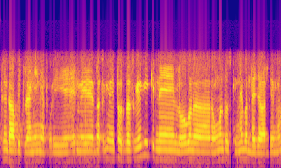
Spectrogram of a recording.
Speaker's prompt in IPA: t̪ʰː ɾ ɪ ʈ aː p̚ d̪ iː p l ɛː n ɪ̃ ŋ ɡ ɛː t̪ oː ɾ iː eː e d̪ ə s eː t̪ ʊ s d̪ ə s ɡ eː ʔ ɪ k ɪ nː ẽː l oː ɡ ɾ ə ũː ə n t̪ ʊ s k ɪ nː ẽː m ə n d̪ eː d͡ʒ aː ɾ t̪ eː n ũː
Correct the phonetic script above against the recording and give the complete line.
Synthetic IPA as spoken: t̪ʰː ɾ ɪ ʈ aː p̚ d̪ iː p l ɛː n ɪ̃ ŋ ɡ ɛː t̪ʰ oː ɽ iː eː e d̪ ə s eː t̪ ʊ s d̪ ə s ɡ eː k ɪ k ɪ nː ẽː l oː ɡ ɾ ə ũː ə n t̪ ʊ s k ɪ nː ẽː b ə n d̪ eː d͡ʒ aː ɾ d̪ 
